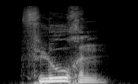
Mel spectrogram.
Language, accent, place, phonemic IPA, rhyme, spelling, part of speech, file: German, Germany, Berlin, /ˈfluːxn̩/, -uːxn̩, fluchen, verb, De-fluchen.ogg
- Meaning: to swear, to curse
